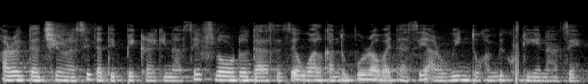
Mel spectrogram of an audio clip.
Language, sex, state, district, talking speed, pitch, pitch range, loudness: Nagamese, female, Nagaland, Dimapur, 235 wpm, 185 Hz, 175-195 Hz, -15 LUFS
